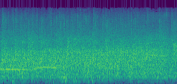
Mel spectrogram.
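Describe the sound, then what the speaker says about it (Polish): An audience at a Nativity play event applauds, a loud, continuous patter of many hands that stays even for several seconds with no speech heard over it. "Posłuchajcie Państwo, gorące brawa dla pana Piotra, bo tak znowu się pomyliłem."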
